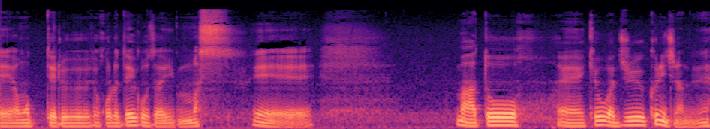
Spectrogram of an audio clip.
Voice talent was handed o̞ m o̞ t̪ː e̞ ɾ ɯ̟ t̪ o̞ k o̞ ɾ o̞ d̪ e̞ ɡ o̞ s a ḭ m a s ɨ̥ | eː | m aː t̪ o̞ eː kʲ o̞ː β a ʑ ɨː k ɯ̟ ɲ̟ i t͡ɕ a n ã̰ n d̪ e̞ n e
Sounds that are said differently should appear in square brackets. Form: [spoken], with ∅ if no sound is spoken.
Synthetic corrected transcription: o̞ m o̞ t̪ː e̞ ɾ ɯ̟ t̪ o̞ k o̞ ɾ o̞ d̪ e̞ ɡ o̞ [z] a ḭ m a s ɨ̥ | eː | m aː t̪ o̞ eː kʲ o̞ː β a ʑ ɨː k ɯ̟ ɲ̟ i t͡ɕ [i] n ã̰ n d̪ e̞ n e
